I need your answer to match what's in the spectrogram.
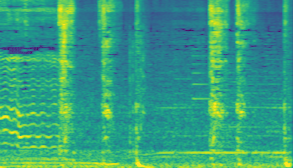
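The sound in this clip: A man coughing in a handful of short, harsh bursts spread over a few seconds, over a steady low tonal background.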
